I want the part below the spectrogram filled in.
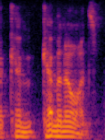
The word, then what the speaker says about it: Kaminoan: I think Hunter said it for the first time, Kaminoan, and you know we've seen Star yeah, Wars.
